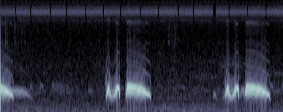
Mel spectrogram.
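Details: Spotted dove, a very persistent wild-caught bird, cooing: a loud coo at the start, then two phrases about two and a half seconds apart, each a double-pulsed coo followed by a long falling coo.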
